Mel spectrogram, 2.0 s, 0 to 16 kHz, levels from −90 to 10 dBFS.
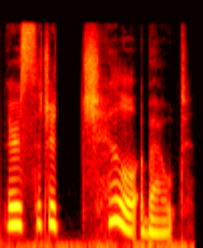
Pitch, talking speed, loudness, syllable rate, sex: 215 Hz, 120 wpm, -17 LUFS, 4.7 syllables/s, female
